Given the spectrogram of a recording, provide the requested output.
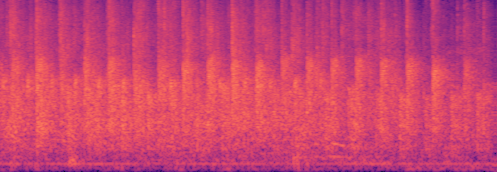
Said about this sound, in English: Let's give the Lord one more hand clap of praise here this morning.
